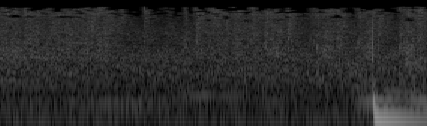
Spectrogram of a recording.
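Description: Faint hiss of background music under a pause in the talk, then a bass-heavy music beat kicking in near the end, about three beats a second.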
